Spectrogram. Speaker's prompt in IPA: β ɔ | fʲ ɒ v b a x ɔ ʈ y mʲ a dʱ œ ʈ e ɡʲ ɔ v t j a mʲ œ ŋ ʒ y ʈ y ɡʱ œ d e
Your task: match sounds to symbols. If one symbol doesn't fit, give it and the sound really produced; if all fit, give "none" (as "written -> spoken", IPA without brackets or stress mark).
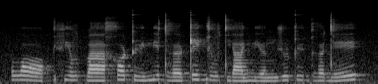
none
